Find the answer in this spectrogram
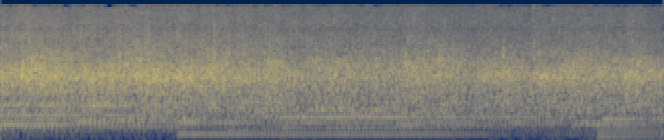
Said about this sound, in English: Clap properly for the Lord. Amen.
